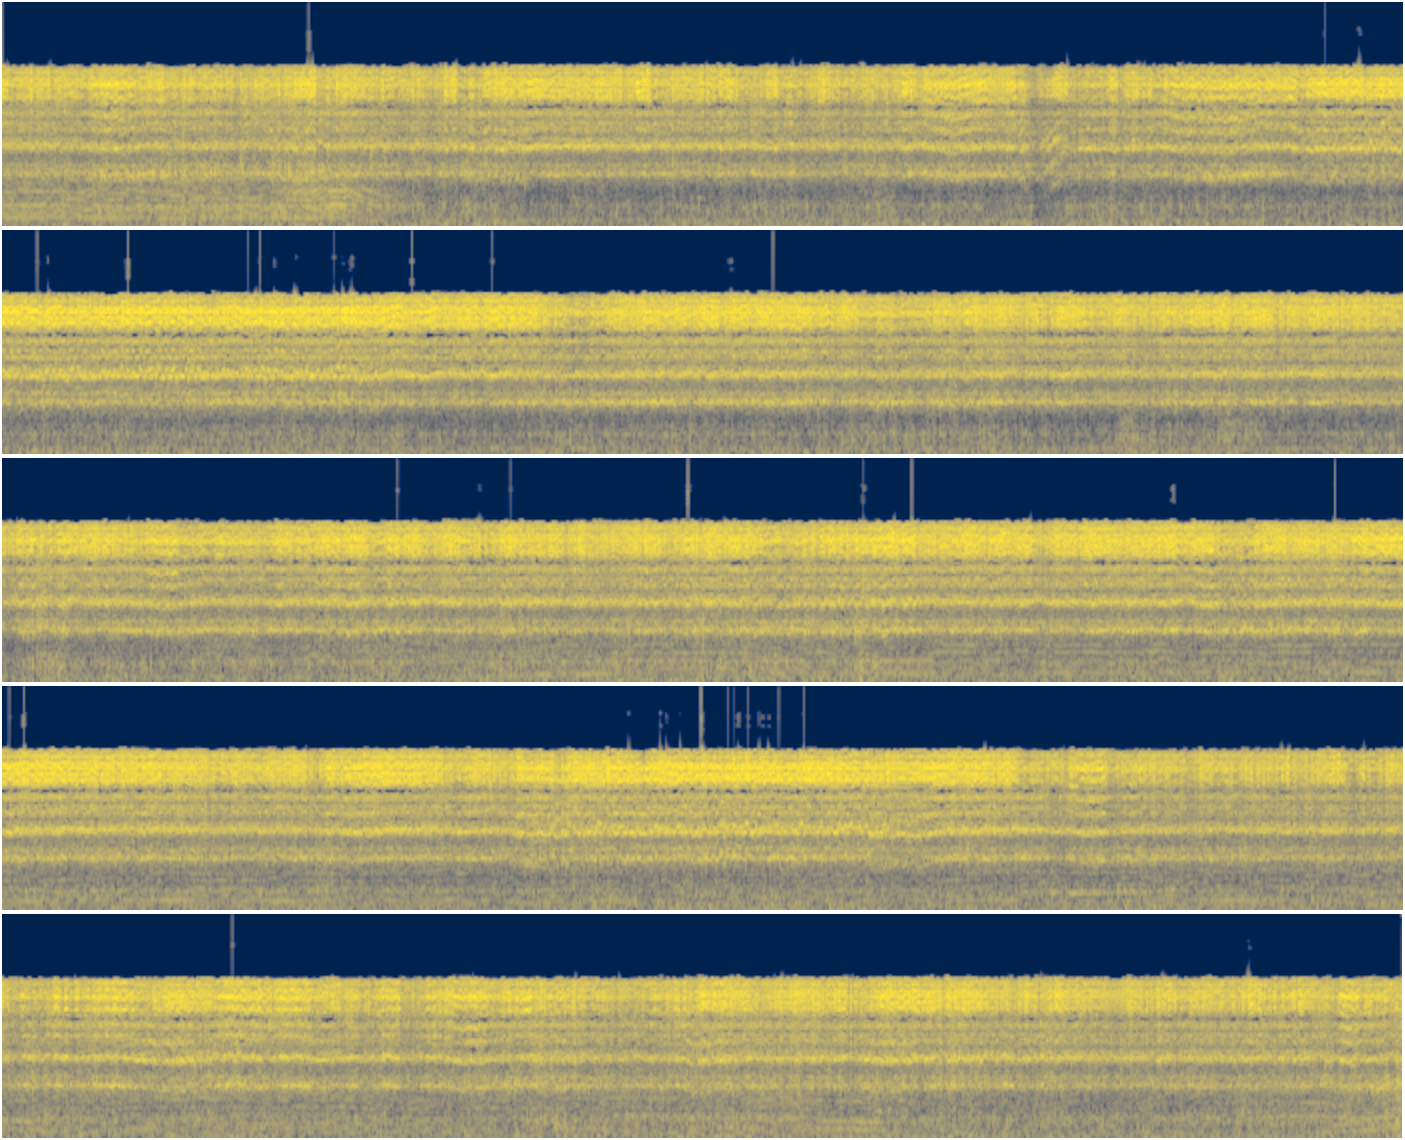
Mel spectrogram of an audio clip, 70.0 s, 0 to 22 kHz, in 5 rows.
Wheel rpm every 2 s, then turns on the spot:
230, 230, 230, 230, 240, 190, 210, 200, 200, 220, 230, 230, 230, 230, 230, 230, 240, 230, 230, 230, 230, 230, 230, 220, 200, 200, 220, 230, 230, 230, 230, 230, 220, 230, 230.
none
